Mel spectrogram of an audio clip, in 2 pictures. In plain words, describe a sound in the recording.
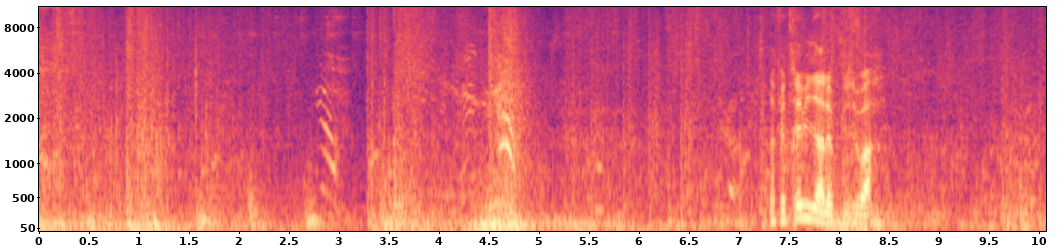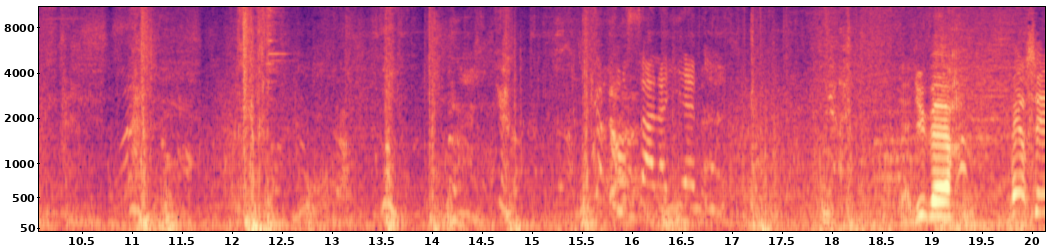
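Blasts and impacts crash in a fight.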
